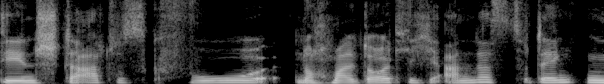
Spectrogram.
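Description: A woman of medium pitch is heard with a dry, close sound and no echo. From Baden-Württemberg, Karlsruhe area. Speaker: tech entrepreneur. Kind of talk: interview. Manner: filler-heavy, repetitive.

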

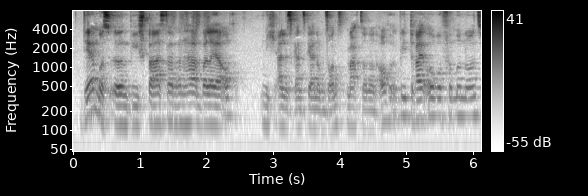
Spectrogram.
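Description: With noticeable background noise and audible room echo, a man of medium pitch speaks at a moderate pace with ordinary pitch variation. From Lower Rhine, Mönchengladbach. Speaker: entrepreneur. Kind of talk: casual interview.

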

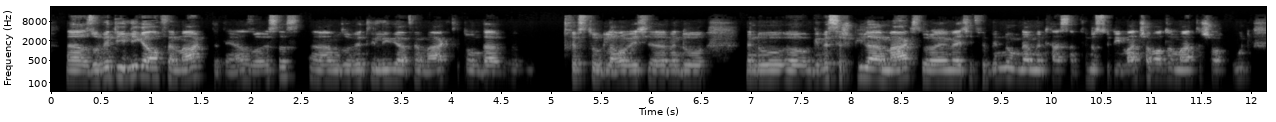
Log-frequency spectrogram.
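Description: This man talks at a fairly quick pace. His medium-pitched voice stays monotone and flat. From Frankfurt area, Germany. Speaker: trading card collector. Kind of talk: casual chat.

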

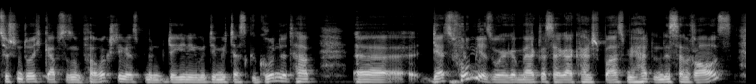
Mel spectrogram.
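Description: A man talks at a very fast pace. His loudness stays very even throughout. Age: 40s. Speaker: coach and entrepreneur. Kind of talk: interview conversation.

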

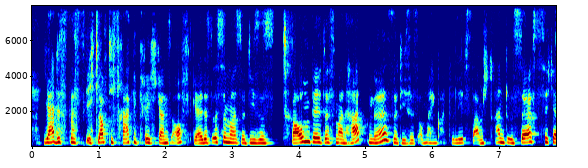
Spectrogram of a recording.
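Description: This woman has a normal speaking voice, moving at a moderate pace with ordinary pitch variation. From Allgäu, southern Germany. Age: 20s. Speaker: emigrant, trainee primary school teacher. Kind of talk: interview.

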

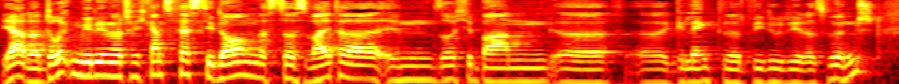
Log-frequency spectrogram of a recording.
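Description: Medium pitch from a man at a moderate pace, hardly any pauses, ordinary pitch variation, and audible room echo. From Hamburg. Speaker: podcast co-host. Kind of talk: interview. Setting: staff break room at the school.

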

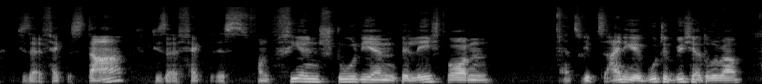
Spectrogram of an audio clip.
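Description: Speaking at a moderate pace with a normal speaking voice, a man uses a fairly low pitch with ordinary pitch variation and big swings in loudness. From northern Germany, near the Danish border. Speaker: podcast co-host, aero fitting specialist. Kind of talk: casual podcast chat.

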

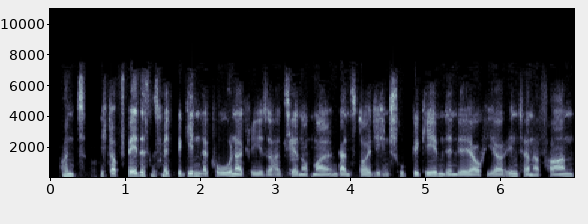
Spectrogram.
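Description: Hardly any pauses interrupt a man who talks at a fairly quick pace with a medium pitch and ordinary pitch variation. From Baden, southwest Germany. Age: 50s. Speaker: software company executive. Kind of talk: podcast interview.

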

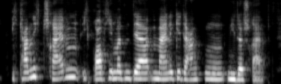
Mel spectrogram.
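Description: A woman with an Austrian accent, fairly high pitch, monotone, flat intonation and a moderate pace. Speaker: copywriter. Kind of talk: interview conversation. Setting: video call.

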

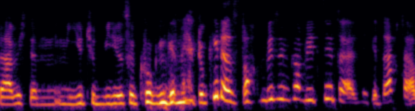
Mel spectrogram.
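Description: This woman's voice is somewhat breathy. She speaks at a very fast pace. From Germany, Bielefeld. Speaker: long-distance hiker. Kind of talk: interview.

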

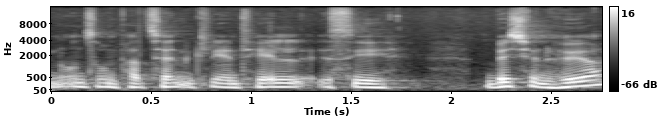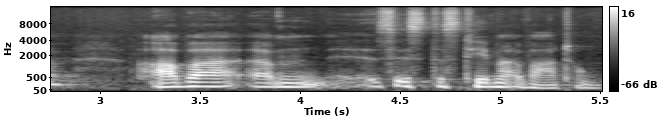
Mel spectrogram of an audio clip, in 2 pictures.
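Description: Long, frequent pauses break up a man's moderate pace, his medium pitch showing ordinary variation. His tone is dark and mellow, edged with vocal fry. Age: 40s. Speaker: cosmetic surgeon. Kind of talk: interview. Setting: studio.

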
